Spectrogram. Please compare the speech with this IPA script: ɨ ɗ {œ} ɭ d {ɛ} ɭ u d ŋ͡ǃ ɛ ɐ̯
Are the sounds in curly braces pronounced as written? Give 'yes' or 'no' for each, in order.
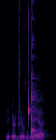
yes, no

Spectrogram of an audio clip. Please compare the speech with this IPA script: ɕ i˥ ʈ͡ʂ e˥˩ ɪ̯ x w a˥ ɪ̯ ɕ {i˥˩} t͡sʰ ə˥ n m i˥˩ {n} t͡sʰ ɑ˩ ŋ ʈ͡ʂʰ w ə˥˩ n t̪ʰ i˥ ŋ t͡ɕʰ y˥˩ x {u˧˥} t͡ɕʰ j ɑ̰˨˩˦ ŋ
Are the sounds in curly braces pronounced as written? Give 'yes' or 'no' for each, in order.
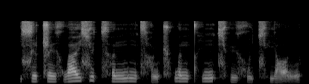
no, no, yes

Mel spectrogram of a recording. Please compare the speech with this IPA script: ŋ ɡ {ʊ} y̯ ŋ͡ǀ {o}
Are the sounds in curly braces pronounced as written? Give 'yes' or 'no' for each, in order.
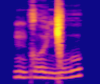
yes, no

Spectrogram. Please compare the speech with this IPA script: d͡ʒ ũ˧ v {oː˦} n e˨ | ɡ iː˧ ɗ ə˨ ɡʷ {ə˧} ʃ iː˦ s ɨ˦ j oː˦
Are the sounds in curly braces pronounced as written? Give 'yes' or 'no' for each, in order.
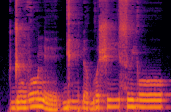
yes, no

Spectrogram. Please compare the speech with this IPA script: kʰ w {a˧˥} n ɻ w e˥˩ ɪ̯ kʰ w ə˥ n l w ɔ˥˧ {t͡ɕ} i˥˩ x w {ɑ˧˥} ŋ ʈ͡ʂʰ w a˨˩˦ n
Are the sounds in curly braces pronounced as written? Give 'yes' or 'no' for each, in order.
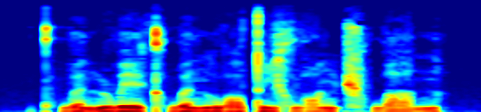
no, no, yes

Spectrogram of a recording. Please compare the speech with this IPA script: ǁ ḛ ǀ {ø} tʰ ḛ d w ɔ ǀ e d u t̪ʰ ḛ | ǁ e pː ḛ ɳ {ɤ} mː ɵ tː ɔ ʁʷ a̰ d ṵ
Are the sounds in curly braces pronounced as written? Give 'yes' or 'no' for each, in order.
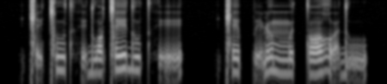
no, no

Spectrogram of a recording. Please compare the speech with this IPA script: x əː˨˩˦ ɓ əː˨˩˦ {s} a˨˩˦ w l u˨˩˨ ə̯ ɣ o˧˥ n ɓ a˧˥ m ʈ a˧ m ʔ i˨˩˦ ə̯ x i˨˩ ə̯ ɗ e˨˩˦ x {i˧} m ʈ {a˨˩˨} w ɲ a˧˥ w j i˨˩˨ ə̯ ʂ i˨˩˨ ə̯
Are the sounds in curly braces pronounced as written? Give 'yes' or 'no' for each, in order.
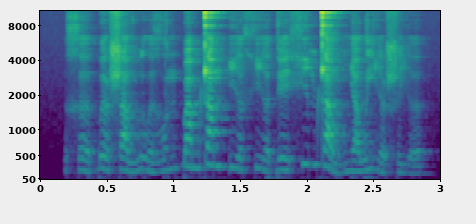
no, yes, yes

